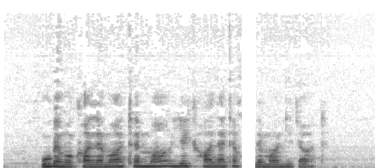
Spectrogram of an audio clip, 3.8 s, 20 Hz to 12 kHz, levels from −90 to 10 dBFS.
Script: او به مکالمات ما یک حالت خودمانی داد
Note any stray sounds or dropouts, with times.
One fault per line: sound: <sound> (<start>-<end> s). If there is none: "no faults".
sound: dropout (2.4-2.6 s)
